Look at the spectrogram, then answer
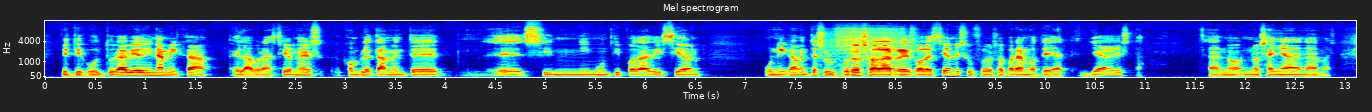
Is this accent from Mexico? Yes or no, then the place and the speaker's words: no; Basque Country, Spain; also born or lived in Laguardia; Soy vasco.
